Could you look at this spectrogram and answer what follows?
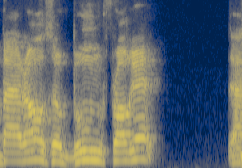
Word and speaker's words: Boone Froggett: Also, Boone Froggett. That how Yeah, you that's pronounce it.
